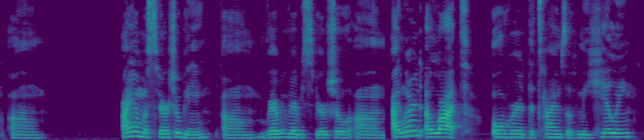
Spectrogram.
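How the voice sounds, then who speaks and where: A woman with medium pitch speaks in an American accent at a fairly slow pace. Her intonation is fairly even, on a very clean recording with a silent background. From Virginia, Newport News area. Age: 20s. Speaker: vlogger. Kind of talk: storytime monologue. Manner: halting, many fillers.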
